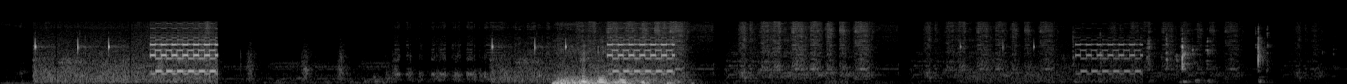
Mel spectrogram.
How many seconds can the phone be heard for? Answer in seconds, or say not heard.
6 s.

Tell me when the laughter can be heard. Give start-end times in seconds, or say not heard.
5.5-7.0.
